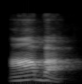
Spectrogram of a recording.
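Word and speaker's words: אב: എഴുതുന്നത് ഇനി എങ്ങനെ നമുക്ക് ആബ ആബ പിതാവേ ആബ് ഫാദർ ആബ എന്ന് ആബ് എന്നാണ് ഹബ്രായി ഭാഷയിലെ പിതാവ് ഫാദർ എന്ന് പറയുന്നത് ആബ് അല്ലെങ്കിൽ ആ കുത്തില്ലാത്തതുകൊണ്ട് ആ എന്ന് ഉച്ചരിക്കുക അത്എങ്ങനെ എഴുതും എന്നുള്ളതാണ് ആ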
